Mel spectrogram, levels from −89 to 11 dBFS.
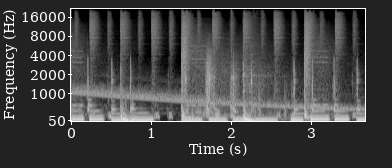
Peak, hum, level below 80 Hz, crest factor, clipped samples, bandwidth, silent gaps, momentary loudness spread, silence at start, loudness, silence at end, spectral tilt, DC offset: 0 dBFS; none; -14 dBFS; 12 dB; under 0.1%; over 20 kHz; none; 6 LU; 0 s; -13 LUFS; 0 s; -5.5 dB/octave; under 0.1%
